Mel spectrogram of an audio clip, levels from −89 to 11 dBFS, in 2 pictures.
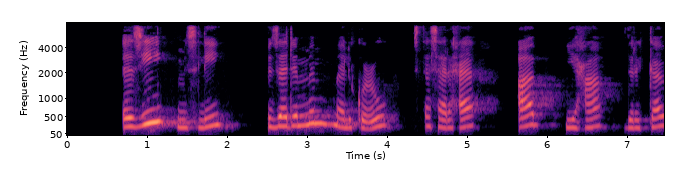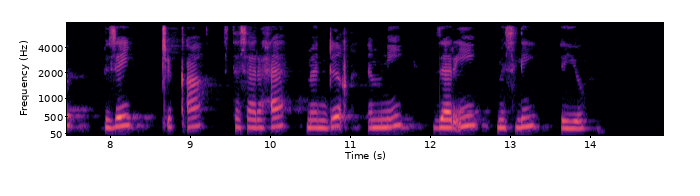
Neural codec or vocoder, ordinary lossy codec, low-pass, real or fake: none; MP3, 64 kbps; 7.2 kHz; real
